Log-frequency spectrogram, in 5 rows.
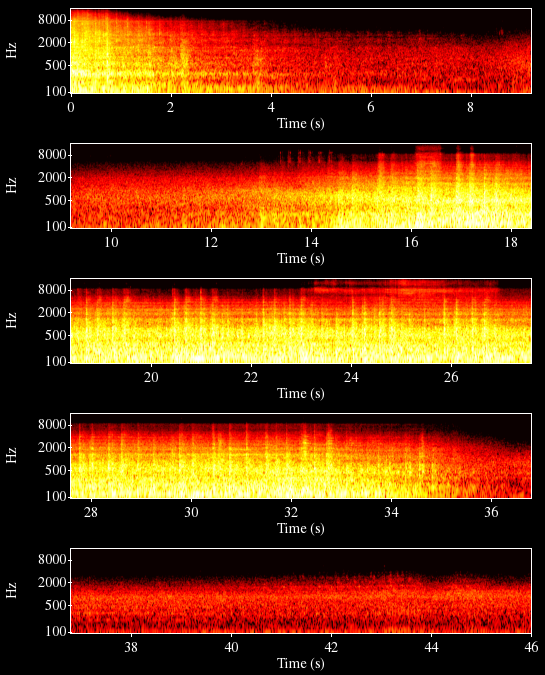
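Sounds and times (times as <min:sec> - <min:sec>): wheels clicking over rail joints: 0:00.0 - 0:07.9, 0:13.0 - 0:35.3.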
